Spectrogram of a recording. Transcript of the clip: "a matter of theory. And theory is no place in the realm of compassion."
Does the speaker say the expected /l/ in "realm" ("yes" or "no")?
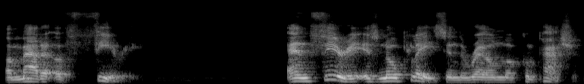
yes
